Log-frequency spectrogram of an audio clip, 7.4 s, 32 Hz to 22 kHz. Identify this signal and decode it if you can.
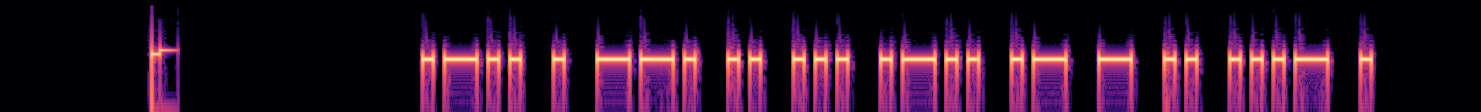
Morse code, heard as a keyed tone, about 22 wpm, 700 Hz. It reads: LEGISLATIVE
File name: practice / 22wpm / Eleven Letter Words - 22wpm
